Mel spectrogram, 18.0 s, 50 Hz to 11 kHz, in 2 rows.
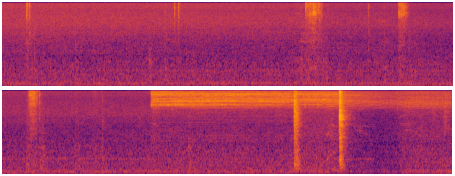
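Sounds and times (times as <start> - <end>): ratchet wrench clicking: 6.0 - 6.5, 7.9 - 8.2.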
